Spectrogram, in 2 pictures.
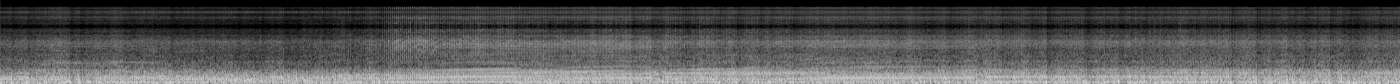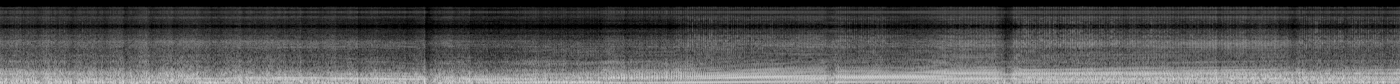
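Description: Suzuki DR-Z supermoto's single-cylinder four-stroke engine under hard riding on a track, its pitch climbing and falling as it accelerates, shifts and slows for corners, with a deep drop and a steep climb again a little past the middle. Wind rush runs under the engine throughout.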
